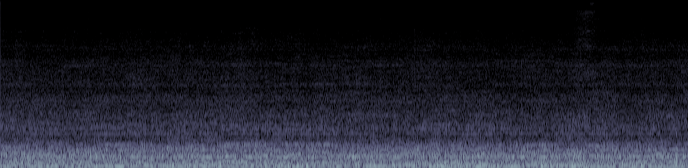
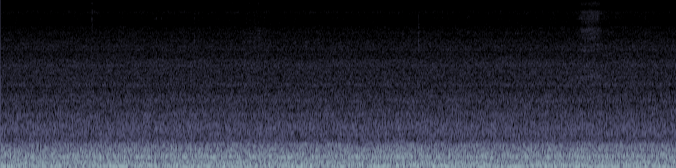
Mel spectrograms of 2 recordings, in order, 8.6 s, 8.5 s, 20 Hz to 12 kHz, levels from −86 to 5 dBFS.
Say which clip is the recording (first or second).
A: second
